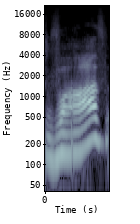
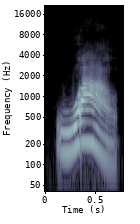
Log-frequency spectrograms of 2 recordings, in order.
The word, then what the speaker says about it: waw: If you've been under the influence of the Germans, you may pronounce this vav, but that is incorrect and non-original, believe it or not. It was not a vav, it was a waw. It made the w sound when it was a consonant.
